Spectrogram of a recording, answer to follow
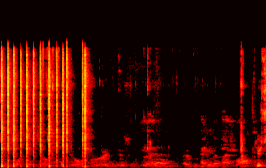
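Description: Fingernails tapping quickly for ASMR, about a dozen sharp taps in a second, then one last tap a moment later.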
